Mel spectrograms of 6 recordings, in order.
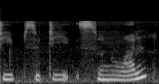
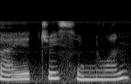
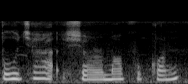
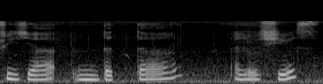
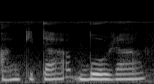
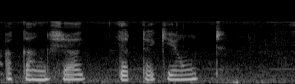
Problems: none marked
